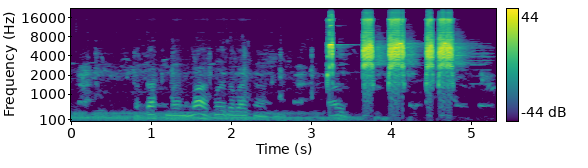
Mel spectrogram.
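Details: One of three black francolins (Francolinus francolinus) gives a loud, harsh burst of four grating, rasping notes in quick succession, after a man's voice and faint music.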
